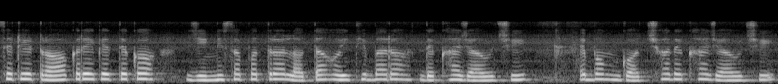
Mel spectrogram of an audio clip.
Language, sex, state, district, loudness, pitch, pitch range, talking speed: Odia, female, Odisha, Nuapada, -15 LUFS, 220 Hz, 205-240 Hz, 90 wpm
